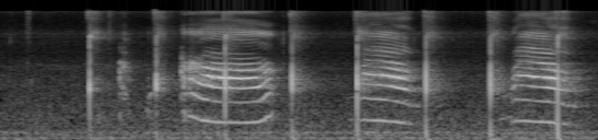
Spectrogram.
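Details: Male Ringneck parrot uttering three drawn-out, nasal, meow-like calls with rich harmonics that bow downward, separated by sharp clicking taps.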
